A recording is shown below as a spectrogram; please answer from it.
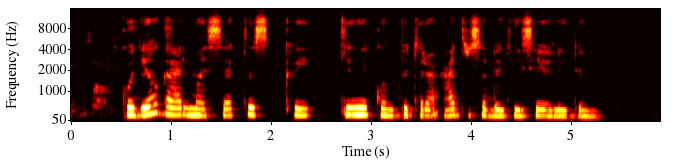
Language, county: Lithuanian, Vilnius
